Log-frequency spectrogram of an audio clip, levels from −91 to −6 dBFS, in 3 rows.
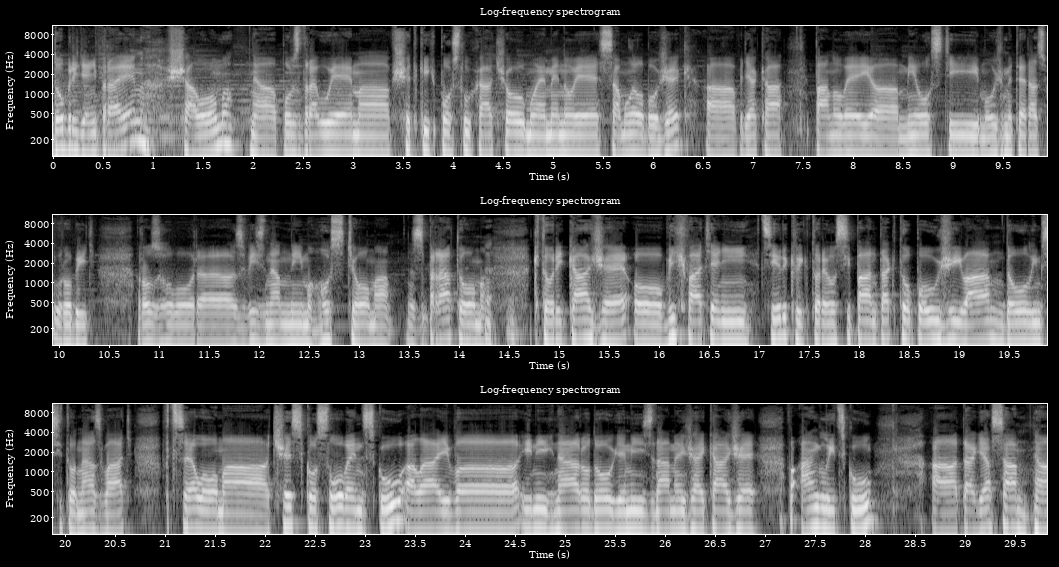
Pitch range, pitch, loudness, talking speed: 115-130 Hz, 125 Hz, -21 LUFS, 120 wpm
